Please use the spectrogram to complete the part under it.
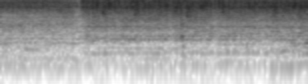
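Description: A kitchen tap runs over rice being washed, half a kilo of grain rinsed under the stream. The water is a loud, steady hiss that briefly dips near the start, then flows on unbroken with no voices.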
